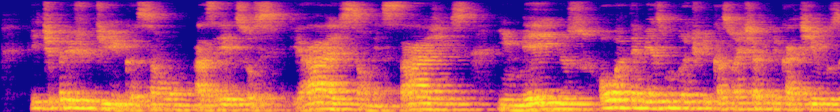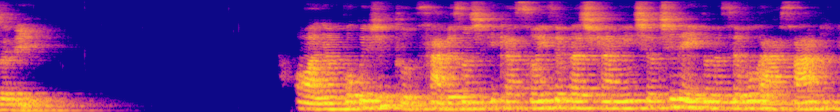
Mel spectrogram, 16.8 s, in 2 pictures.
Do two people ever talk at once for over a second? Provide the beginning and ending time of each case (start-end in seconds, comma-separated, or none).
none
